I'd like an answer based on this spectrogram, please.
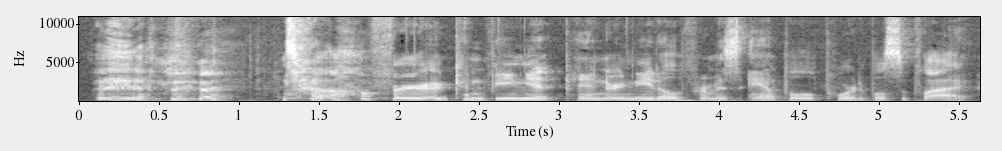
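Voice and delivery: breaking into laughter mid-sentence; reading a funny line to his co-host and cracking up; laughing while reading. Real, not acted. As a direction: try to read through your own giggles.

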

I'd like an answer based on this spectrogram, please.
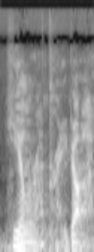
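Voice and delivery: soft, low plea; humble prayer. Retold or imitated. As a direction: pray it quietly and humbly. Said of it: "That's a humble man".

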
